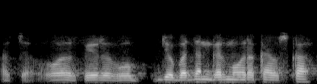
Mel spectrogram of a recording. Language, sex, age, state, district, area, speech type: Hindi, male, 18-30, Rajasthan, Jodhpur, urban, conversation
